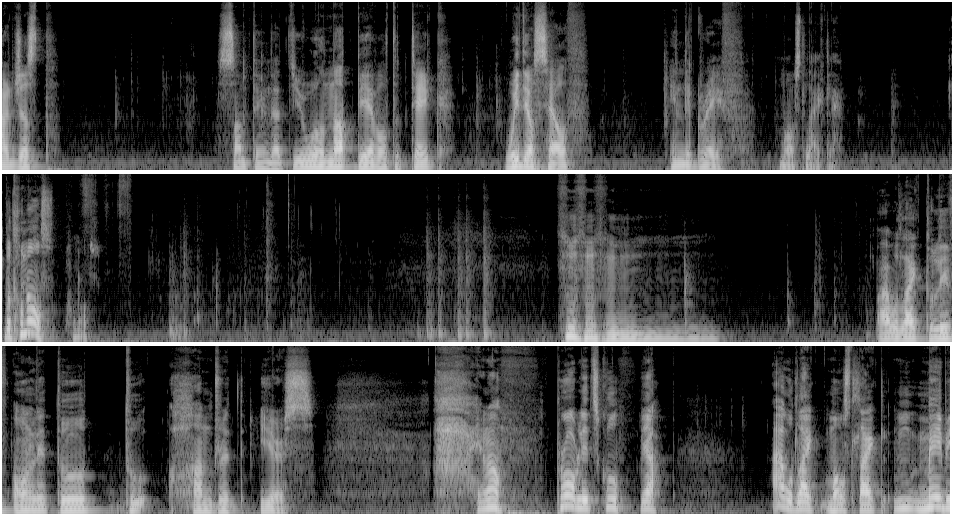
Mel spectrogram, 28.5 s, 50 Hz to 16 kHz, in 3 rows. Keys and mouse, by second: 2.3 alt+q, 3.7-28.4 ctrl+alt+drag, 21.4 alt+q, 23.5 alt+q, 23.7-25.2 typing.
